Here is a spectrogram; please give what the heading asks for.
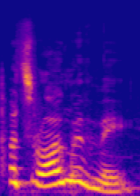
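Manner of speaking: ordinary talk, nothing marked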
